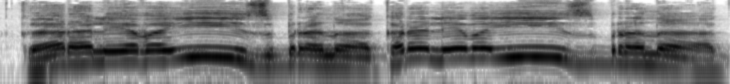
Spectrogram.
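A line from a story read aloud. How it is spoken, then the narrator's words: Fat man loud squealing. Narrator (Russian): громко заверещал толстяк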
